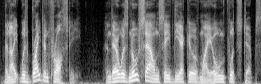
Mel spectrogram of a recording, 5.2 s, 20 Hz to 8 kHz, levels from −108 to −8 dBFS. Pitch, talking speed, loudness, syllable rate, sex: 110 Hz, 205 wpm, -17 LUFS, 4.8 syllables/s, male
